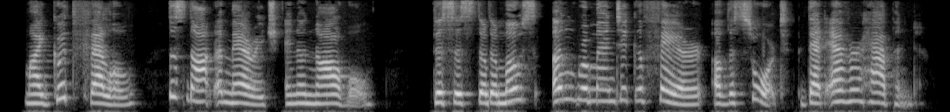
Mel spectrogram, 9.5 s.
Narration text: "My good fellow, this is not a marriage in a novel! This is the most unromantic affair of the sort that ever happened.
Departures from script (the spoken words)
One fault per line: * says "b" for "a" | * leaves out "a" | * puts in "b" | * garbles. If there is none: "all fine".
* leaves out "this"
* puts in "the"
